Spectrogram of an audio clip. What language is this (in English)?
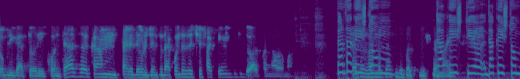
Romanian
